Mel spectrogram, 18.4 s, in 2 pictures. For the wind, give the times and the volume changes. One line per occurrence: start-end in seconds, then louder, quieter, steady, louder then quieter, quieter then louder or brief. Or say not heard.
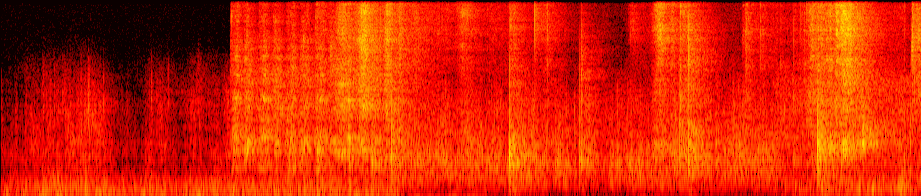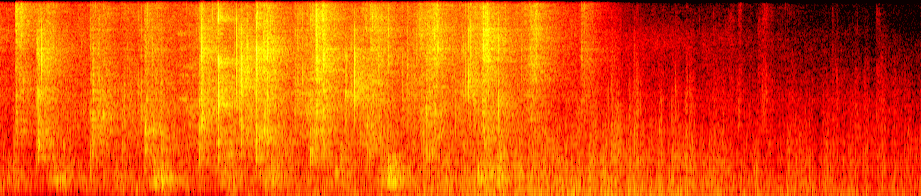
0.0-18.3 louder.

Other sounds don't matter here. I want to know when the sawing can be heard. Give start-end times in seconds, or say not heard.
2.3-3.9.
